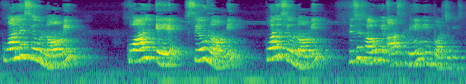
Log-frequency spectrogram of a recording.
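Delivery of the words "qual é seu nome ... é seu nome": Qual é seu nome repeated slowly as kwal e seu nomi, rising at the end; slow model phrase. Shown as a demonstration. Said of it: "So repeat it with me".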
